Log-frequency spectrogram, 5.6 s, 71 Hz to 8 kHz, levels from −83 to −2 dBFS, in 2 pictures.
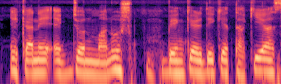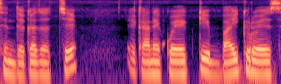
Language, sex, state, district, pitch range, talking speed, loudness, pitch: Bengali, male, Assam, Hailakandi, 125-140 Hz, 160 wpm, -16 LUFS, 130 Hz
